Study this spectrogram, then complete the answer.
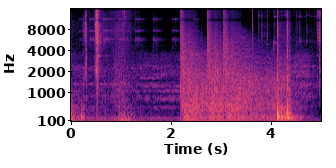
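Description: Gunfire at an outdoor shooting range, with a few sharp cracks early on followed by a sustained burst of noise and more close reports near the end.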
